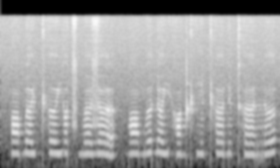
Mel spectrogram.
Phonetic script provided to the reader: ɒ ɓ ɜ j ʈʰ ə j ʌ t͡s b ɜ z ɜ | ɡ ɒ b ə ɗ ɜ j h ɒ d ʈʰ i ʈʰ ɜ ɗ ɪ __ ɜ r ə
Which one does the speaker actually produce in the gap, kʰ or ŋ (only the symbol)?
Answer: kʰ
